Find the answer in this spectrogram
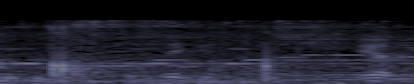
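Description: Faint street-market background: voices chattering and music playing, with a few sharp knocks.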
